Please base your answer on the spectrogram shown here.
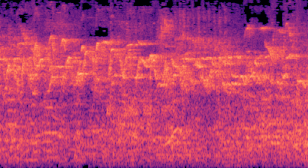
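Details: Greater green leafbird singing in the jangkrik balap style, with rapid cricket-like phrases. The twittering is dense and high-pitched, with fast chattering trills and short whistled notes running without a break over a busy background of other birds.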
